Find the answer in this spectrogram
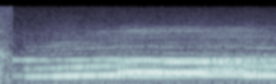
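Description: Wolves howling: long, held howls overlapping at several pitches, stepping up in pitch about a second in and again near the end.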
